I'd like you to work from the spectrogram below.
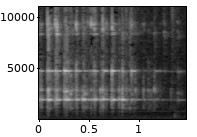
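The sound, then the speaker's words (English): A glass of chartreuse clinks and rattles as it is sipped from: a quick flurry of bright, ringing taps, a faint high tone lingering as the clatter thins out and fades toward the end. No one speaks. “Just take a sip. I got my chartreuse.”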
